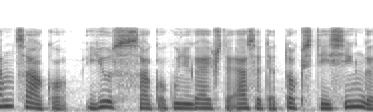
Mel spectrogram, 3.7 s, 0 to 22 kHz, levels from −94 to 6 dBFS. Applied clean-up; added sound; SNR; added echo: none; none; none; none.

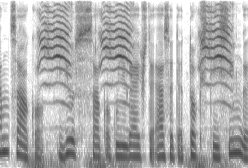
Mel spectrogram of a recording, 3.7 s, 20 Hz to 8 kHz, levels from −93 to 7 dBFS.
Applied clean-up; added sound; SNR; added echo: none; Cat; -2 dB; none.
